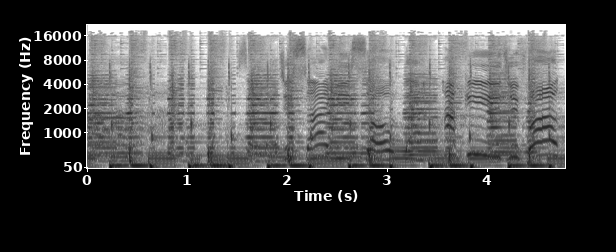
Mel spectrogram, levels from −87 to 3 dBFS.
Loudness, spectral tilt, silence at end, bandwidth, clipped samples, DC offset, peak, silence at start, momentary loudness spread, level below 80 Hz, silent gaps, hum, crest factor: -12 LUFS; -4.5 dB/octave; 0 s; 19 kHz; under 0.1%; under 0.1%; 0 dBFS; 0 s; 4 LU; -20 dBFS; none; none; 12 dB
